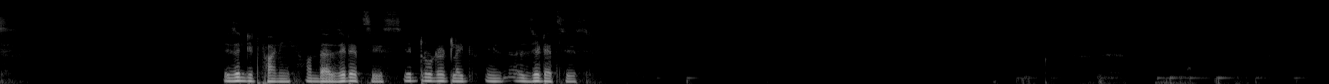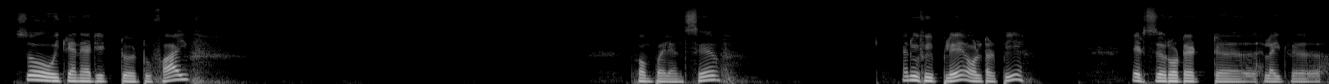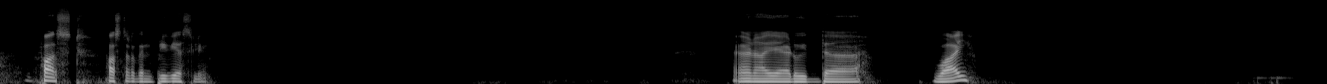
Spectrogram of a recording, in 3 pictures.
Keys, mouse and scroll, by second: 0.0-1.1 typing, 8.8 Escape, 9.2 middle click, 10.2 F11, 18.1 5, 18.4 Return, 20.2 double click, 20.6 double click, 21.6 middle click, 21.8 F11, 22.7 alt+p, 23.8 w, 24.1-25.1 a, 26.6 d, 28.4 Escape, 28.7 middle click, 29.6 F11, 31.6-32.2 scroll up 1, 36.6 alt+click, 38.8 middle click, 39.6 F11.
